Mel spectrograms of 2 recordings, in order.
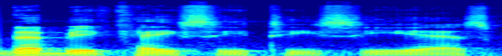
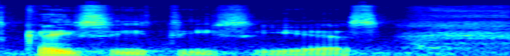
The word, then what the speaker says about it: KCTCS: I want to call it WKCTCS, but it's KCTCS.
